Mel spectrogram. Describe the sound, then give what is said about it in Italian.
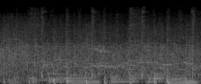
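A steady burst of applause from an audience welcoming a guest's entrance, dense and continuous for several seconds, with a low murmur of background sound underneath and no clear talking. “Dai un bel applauso, facciamo entrare subito”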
